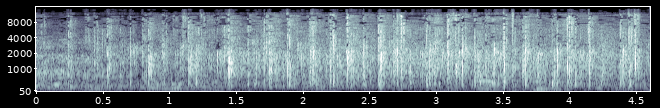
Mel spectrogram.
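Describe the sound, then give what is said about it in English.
An audience applauds steadily, with dense overlapping claps forming a bright, even wash of sound that holds at a moderate level for several seconds, with no talking. “But the impact, well, you can applaud for that.”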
